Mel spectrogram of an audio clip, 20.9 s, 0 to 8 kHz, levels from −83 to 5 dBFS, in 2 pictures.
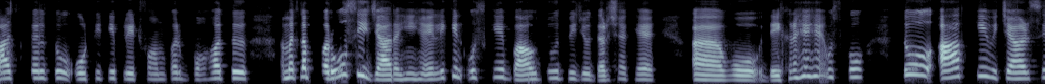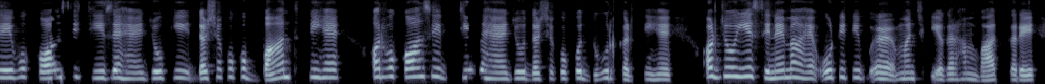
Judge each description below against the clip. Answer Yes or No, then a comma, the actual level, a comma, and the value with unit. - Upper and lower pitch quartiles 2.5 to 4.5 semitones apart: No, average, 4.9 semitones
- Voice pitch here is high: Yes, high, 225 Hz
